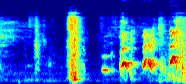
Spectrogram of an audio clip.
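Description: A big, goofy dog named Gunner snorting and huffing close by, with a sharp sneeze-like burst and several short, gruff vocal bursts toward the end, between quiet gaps.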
